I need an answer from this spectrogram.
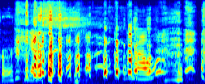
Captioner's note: laughter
